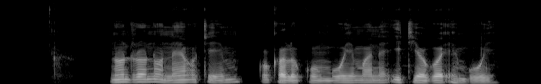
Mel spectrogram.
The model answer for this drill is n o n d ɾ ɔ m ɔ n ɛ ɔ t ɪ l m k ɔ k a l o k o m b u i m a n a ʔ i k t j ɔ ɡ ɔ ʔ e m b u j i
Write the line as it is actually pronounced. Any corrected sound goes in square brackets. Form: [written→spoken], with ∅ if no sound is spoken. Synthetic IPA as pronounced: n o n d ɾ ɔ [m→n] ɔ n ɛ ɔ t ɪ [l→∅] m k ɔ k a l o k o m b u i m a n [a→ɛ] ʔ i [k→∅] t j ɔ ɡ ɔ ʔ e m b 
